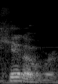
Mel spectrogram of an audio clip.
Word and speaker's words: Kitover: It's pronounced kiddover.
